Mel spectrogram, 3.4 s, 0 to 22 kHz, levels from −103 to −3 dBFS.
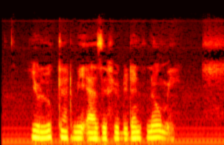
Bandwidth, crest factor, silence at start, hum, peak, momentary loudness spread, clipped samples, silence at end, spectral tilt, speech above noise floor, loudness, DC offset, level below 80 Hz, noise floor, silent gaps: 13.5 kHz; 18 dB; 0.25 s; 50 Hz at -45 dBFS; -12 dBFS; 16 LU; under 0.1%; 0 s; -5.5 dB/octave; 20 dB; -28 LUFS; under 0.1%; -52 dBFS; -48 dBFS; none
